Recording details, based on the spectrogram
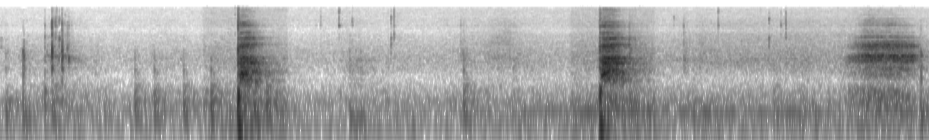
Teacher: Notice it's unvoiced, so there's no vibration there. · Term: unvoiced consonant P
